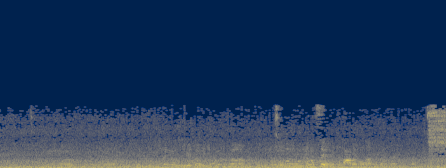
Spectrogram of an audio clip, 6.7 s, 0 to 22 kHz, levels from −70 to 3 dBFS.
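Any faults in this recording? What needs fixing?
MP3 compression, throughout the clip: the sound carries plainly audible codec damage, with nothing above 8.3 kHz. The encoder likely ran short of bits, cut the treble at that fixed point, and zeroed weaker frequency lines, which fits a low bitrate around 32 kbps. To prevent it, keep an uncompressed master or encode at a much higher bitrate.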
